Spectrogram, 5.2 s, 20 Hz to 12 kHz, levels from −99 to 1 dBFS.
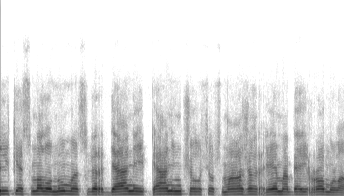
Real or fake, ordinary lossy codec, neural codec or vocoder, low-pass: fake; Opus, 16 kbps; codec, 16 kHz, 8 kbps, FreqCodec, larger model; 7.2 kHz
